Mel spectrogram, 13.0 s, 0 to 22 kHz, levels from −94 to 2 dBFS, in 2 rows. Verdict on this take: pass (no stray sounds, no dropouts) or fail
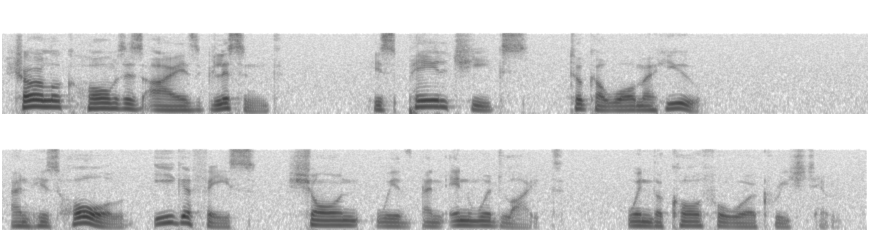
pass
